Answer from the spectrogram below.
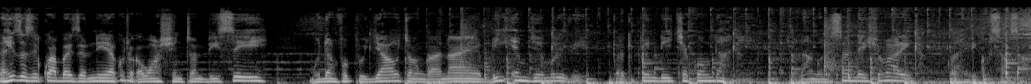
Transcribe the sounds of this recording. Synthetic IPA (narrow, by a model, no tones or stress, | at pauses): nahizɔzilikuahaɓaɾizaɗuniakutɔkawɔʃiŋktɔndisi | muɗam̩fupiuʄaɔutauŋɡananaɛbiʔɛmd͡ʒɛjmuɾiðḭkatikakipindit͡ʃakwaundanḭd͡ʒa̰laŋɡunisandejiʃɔmaɾi | kwaɦɛɾḭkwasa̰sa̰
